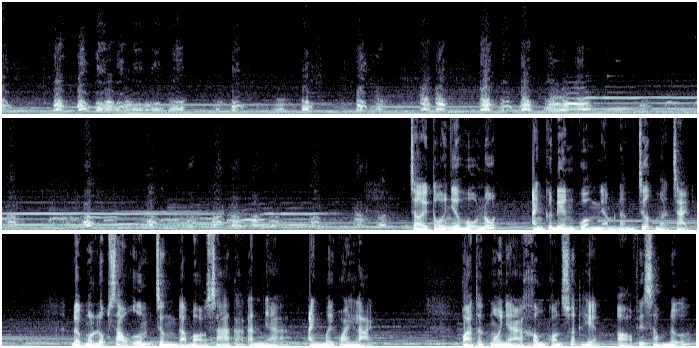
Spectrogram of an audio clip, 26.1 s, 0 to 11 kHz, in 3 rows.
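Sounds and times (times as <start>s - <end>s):
pack of dogs barking as if giving chase: 0.0s - 13.7s
speech: 14.0s - 17.4s, 18.2s - 22.1s, 23.1s - 26.0s.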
